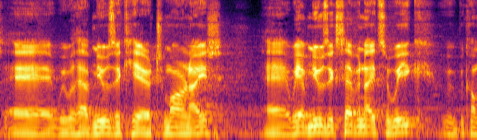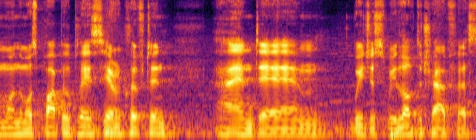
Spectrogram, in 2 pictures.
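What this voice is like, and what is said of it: Mixed Boston and Irish accent. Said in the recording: “I'm hearing a mixture between Boston and Connemara. It's a strange accent.”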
